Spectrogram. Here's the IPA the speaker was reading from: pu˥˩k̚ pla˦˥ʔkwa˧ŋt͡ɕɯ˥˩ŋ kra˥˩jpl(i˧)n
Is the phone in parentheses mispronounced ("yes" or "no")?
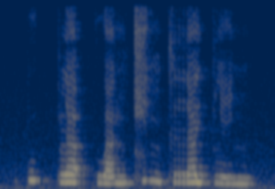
no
